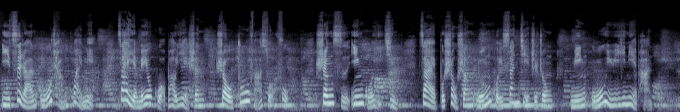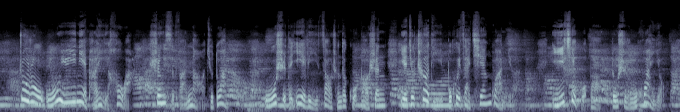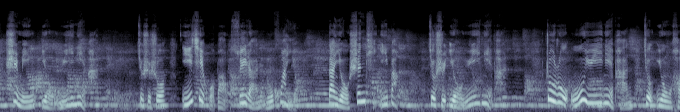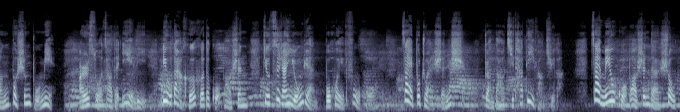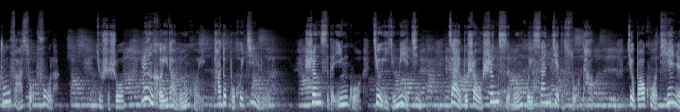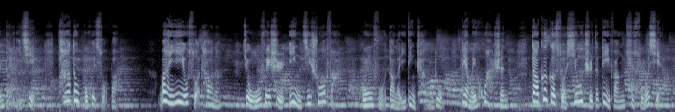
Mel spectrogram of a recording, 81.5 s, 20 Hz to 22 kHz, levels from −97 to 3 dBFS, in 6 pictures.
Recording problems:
voice in the background; loud; throughout; 10 dB below the speech

